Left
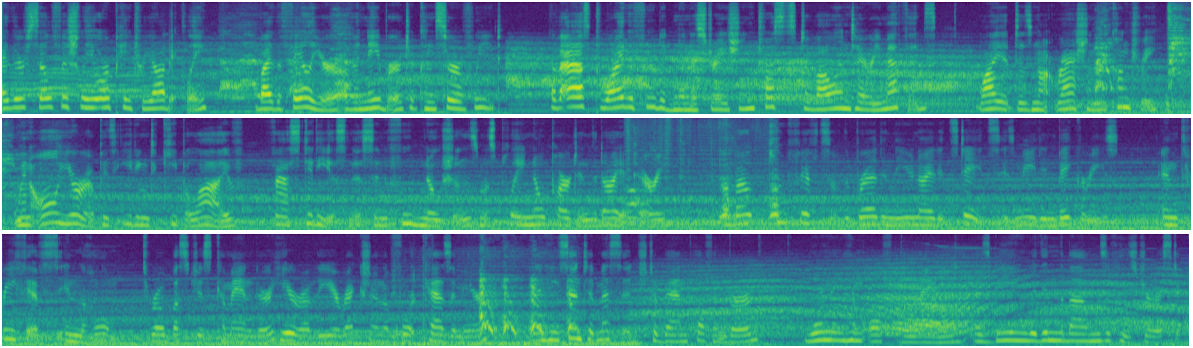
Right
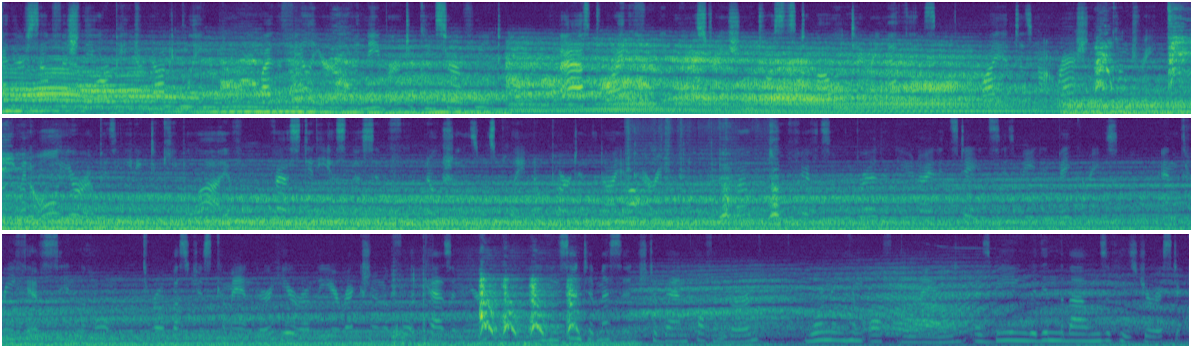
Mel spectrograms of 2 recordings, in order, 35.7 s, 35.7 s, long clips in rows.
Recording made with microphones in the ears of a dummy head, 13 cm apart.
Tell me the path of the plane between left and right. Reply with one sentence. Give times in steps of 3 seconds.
In this clip you hear the plane on the right from 0 s, in the centre from 12 s and on the left from 18 s.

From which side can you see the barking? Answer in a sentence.
You can hear the barking on the left.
